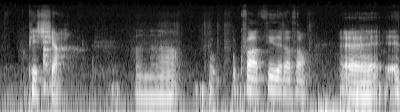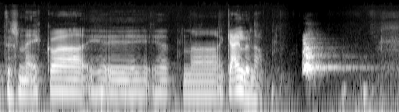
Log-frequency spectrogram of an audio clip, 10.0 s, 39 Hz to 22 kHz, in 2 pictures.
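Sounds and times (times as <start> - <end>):
speech: 0.4 - 0.9, 1.7 - 8.4
dog barking: 8.8 - 9.5.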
